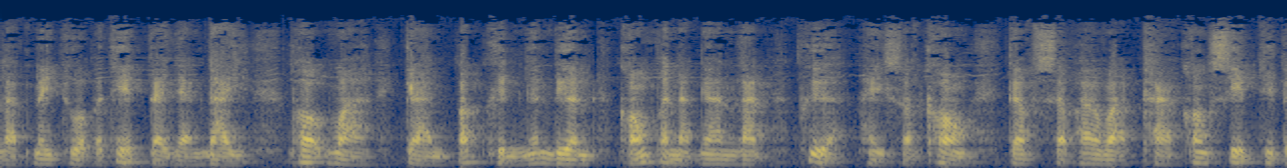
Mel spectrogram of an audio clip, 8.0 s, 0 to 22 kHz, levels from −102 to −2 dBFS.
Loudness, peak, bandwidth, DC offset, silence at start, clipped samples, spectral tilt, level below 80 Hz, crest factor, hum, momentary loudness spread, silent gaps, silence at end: -28 LUFS; -10 dBFS; 15 kHz; under 0.1%; 0 s; under 0.1%; -3 dB/octave; -70 dBFS; 18 dB; none; 6 LU; none; 0 s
